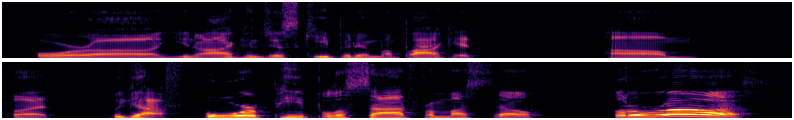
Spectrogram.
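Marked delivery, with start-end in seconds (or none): 7.0-7.7 very loud, very high yell. Calling someone over to give a score prediction: yelling a name. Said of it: "Sorry if I just yelled in here".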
